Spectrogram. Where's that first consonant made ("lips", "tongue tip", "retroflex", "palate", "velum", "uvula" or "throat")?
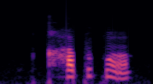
uvula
